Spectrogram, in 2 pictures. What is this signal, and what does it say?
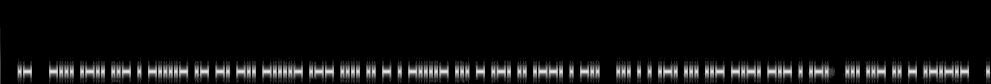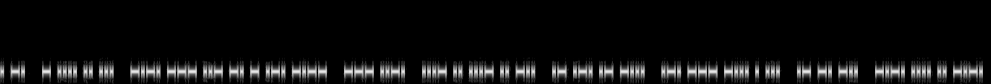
Morse code, heard as a keyed tone, about 46 wpm, 600 Hz. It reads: A BLUE-AND-WHITE-STRIPED SEERSUCKER SUIT. IN THIS COUNTRY OF VIVID ARAB ROBES AND CHIC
